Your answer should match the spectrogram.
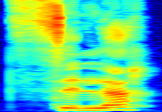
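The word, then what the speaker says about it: צלע: Cuando dicen la traducción, "Eva salió de la costilla de Adán," en hebreo la palabra no es costilla, sino se pronuncia celá, que significa lado, dimensión o parte lateral.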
